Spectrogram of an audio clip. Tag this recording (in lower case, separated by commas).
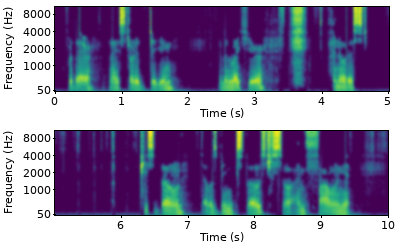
speech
